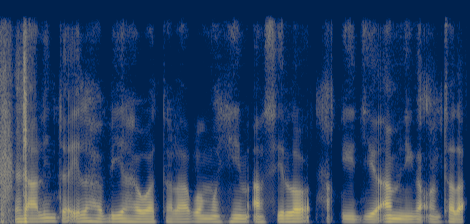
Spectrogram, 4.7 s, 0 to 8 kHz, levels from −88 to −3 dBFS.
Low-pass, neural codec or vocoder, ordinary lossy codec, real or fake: 7.2 kHz; codec, 24 kHz, 1.2 kbps, DualCodec; none; fake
